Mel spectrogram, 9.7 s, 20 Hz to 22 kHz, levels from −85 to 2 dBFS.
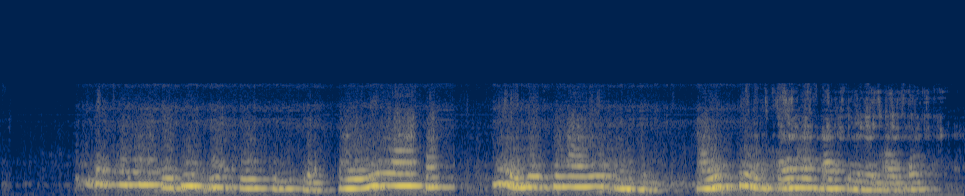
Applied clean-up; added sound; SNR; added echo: neural separator model SepFormer DNS4.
